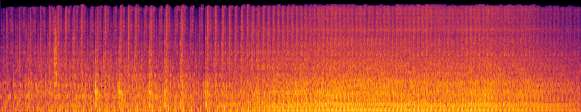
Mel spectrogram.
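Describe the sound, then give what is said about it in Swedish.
A petrol lawn mower with a Briggs and Stratton engine runs steadily, a rough buzzing drone with a rapid mechanical chatter at first, then settling into a louder, even hum. “Senare, när den värsta eftermiddagshettan har gett med sig, då kommer gräsklipparen fram och vi får lyssna till Briggs and Strattons aftonsång.”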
